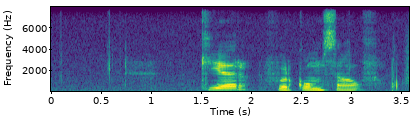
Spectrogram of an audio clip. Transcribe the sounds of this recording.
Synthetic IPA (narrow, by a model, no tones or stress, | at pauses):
kʰiərfuərkɔmsælˠf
